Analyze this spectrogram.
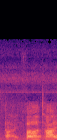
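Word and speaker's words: phở tái: pho tai you're cooking how do you pronounce it correctly tai tai as opposed to pot tied well it's Vietnamese it's not high any bar is Vietnamese soup and tie means the beef is rare oh that's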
